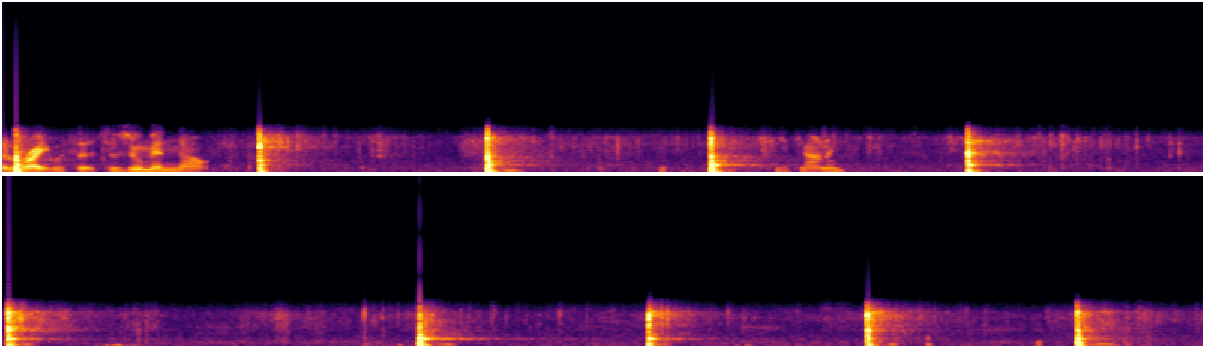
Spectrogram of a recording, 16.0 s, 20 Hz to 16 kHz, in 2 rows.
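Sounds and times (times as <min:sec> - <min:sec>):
axe chopping tree trunk: 0:00.0 - 0:00.4, 0:01.6 - 0:02.2, 0:03.1 - 0:03.8, 0:04.6 - 0:05.2, 0:06.4 - 0:07.1, 0:08.0 - 0:08.6, 0:10.7 - 0:11.4, 0:12.2 - 0:12.8, 0:13.7 - 0:14.3, 0:15.1 - 0:15.6.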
